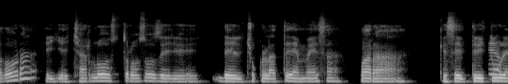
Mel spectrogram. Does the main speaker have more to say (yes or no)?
no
